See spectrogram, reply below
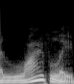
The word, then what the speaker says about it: lively: 今天我们学一个词叫 live， L-I-V-E 后面加个 ly L-Y 哈 lively，不要把这个 L-I-V-E 呢念成 live，它是一个 live 后面加 L-Y lively，表示活泼的生动的哈。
